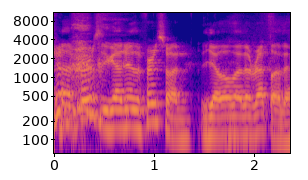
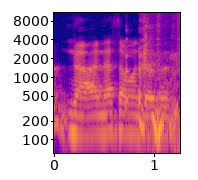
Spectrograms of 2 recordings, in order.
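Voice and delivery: usual speaking voice

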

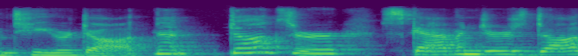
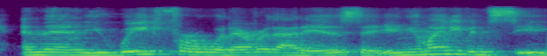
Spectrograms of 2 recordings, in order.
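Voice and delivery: ordinary delivery

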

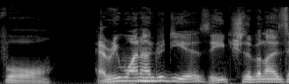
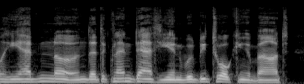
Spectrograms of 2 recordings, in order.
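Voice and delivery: usual speaking voice

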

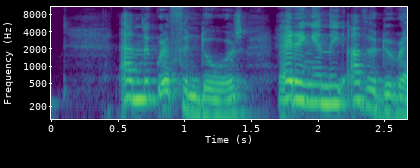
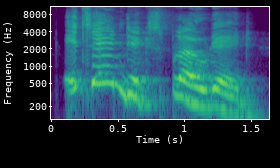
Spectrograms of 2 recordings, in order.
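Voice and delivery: louder, higher, slow complaint; angry; 8 semitones higher, 8 dB louder, slower than usual. A narrator's reading. Dean shows Hagrid his burnt hand, angry. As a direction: protest the burn hotly. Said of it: "said Dean angrily".

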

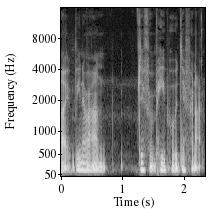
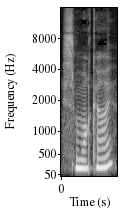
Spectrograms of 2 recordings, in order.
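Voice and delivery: rising Australian try at "Smocko"; attempted Australian accent; 2 semitones higher, much slower than usual. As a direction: test "Smocko" in mock Australian. Trying slang in Australian accent.

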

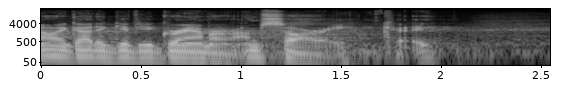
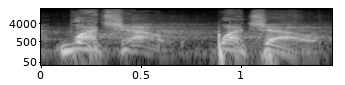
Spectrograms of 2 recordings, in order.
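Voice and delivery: high, loud urgent cry of warning; shouted warning; 9 semitones higher, 5 dB louder, slower than usual. Retold or imitated. Prophet warning King Asa after the battle, loud urgent shout. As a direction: shout it out to stop them in their tracks. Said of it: "It's like he's saying".

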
